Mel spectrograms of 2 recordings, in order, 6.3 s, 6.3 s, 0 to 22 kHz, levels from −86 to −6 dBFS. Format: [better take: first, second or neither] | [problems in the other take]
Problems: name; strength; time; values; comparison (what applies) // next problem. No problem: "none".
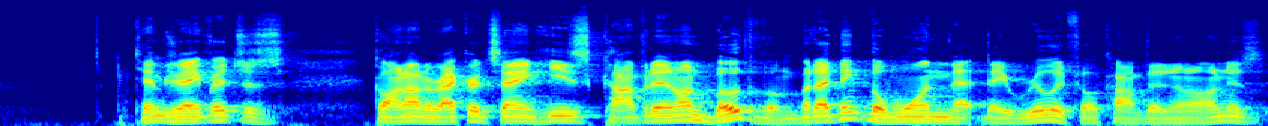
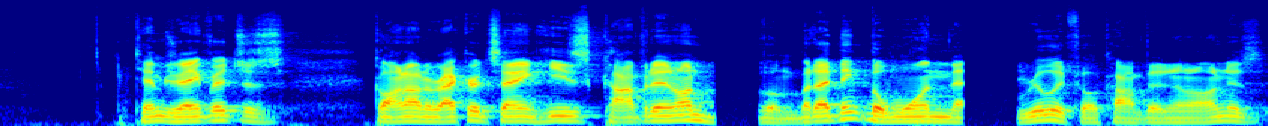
first | audio cutting out; at 3.5 s and at 5 s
